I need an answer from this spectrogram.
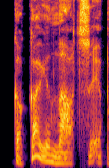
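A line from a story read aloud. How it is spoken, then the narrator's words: Old man whispering. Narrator (Russian): прошептал старик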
